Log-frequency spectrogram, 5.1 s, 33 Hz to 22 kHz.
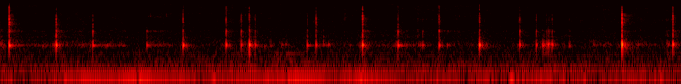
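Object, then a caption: Thin plastic water bottle. A small, empty, clear plastic Dasani water bottle, hollow and still labeled, is tapped and scratched on its ribbed bottom and sides with short fingernails and fingertips. Quick, dry clicks, each with a hollow tone around 700 Hz, repeat at an uneven pace, mixed with soft scratching over a steady low hum.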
